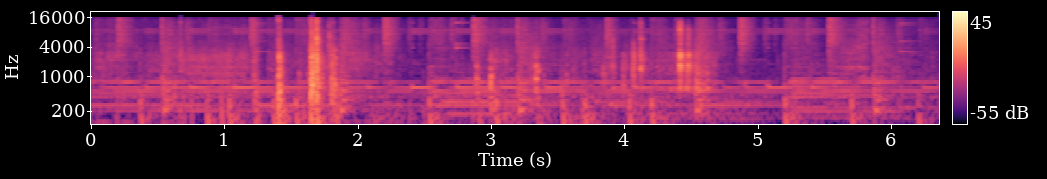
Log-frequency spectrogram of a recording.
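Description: Background music, with a few sharp plastic clicks and snaps as the clipped-in plastic trim bezel around a manual shifter is pried loose; the loudest snap comes about a second and a half in.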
